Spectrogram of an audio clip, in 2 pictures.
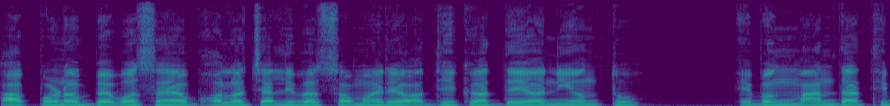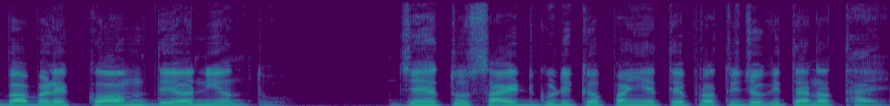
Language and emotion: Odia, neutral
